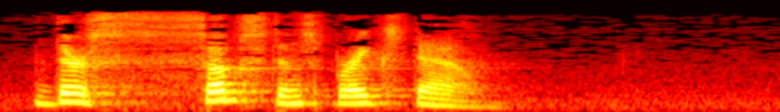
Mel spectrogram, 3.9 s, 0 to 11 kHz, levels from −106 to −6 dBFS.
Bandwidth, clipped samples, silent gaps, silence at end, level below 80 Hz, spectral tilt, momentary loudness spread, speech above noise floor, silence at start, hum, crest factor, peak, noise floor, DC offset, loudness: 8.4 kHz; under 0.1%; none; 1.5 s; -66 dBFS; -5 dB/octave; 15 LU; 38 dB; 0.15 s; none; 22 dB; -2 dBFS; -59 dBFS; under 0.1%; -22 LUFS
